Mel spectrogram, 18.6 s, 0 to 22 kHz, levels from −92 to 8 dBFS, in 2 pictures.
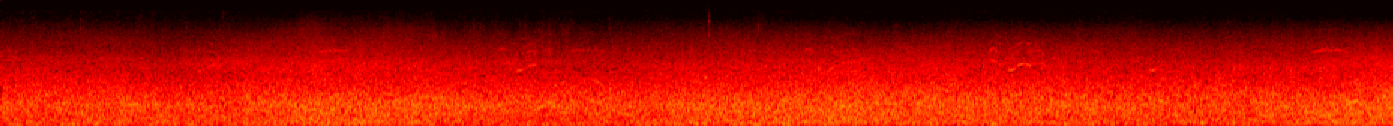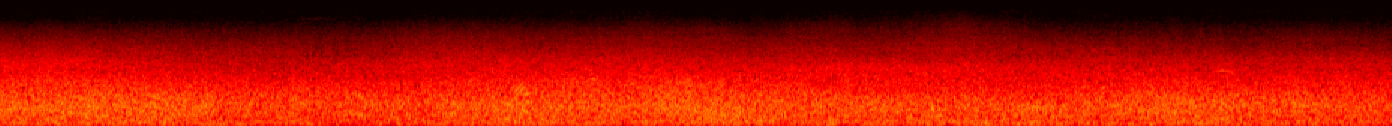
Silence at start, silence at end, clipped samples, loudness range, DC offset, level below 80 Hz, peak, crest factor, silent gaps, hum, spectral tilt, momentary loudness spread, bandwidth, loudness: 0 s; 0 s; under 0.1%; 2 LU; under 0.1%; -54 dBFS; -22 dBFS; 14 dB; none; none; -6 dB/octave; 4 LU; 16 kHz; -36 LUFS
